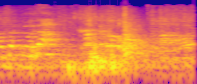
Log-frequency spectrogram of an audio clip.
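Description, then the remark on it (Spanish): A shoe thrown at President George Bush from the journalists' area strikes the wall just behind him with one sharp, loud smack partway through, over a steady murmur of voices and commotion. “Es ese golpe que se escucha contra la pared donde impacta el zapato justo detrás de Bush.”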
